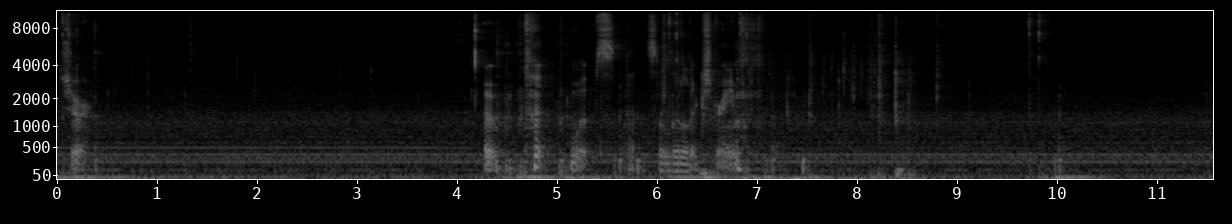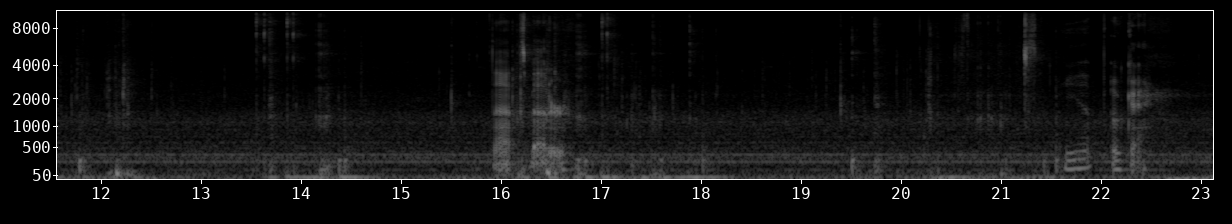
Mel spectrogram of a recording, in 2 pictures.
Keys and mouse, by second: 0.4-4.4 middle drag, 5.6 middle drag, 6.5 Tab, 7.1 middle click, 8.1 g, 10.0-11.8 middle drag, 12.1 g, 14.4-16.0 middle drag, 16.5 Tab, 18.0-19.5 middle drag, 21.5-23.1 middle drag.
